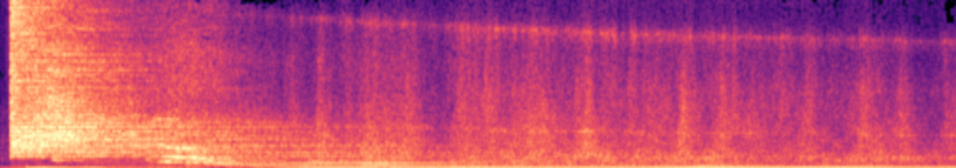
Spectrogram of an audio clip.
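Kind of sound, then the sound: vehicle, airplane engine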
